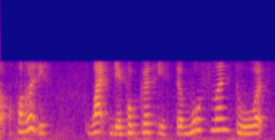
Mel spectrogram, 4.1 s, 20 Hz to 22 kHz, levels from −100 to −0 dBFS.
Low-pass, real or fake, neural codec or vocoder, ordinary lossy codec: 3.6 kHz; fake; codec, 16 kHz, 1 kbps, X-Codec, WavLM features, trained on Multilingual LibriSpeech; none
